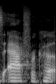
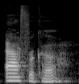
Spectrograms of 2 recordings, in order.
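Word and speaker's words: Afrika: My name is Africa Afeni. Africa, spelled with a K, and Afeni after Afeni Shakur, member of the Black Panther Party and mother of Tupac Shakur.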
